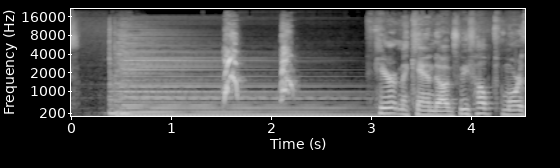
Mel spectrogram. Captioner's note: guitar strumming; dog barking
